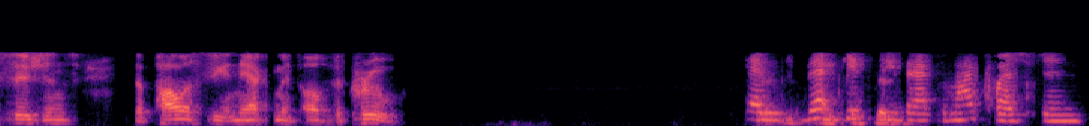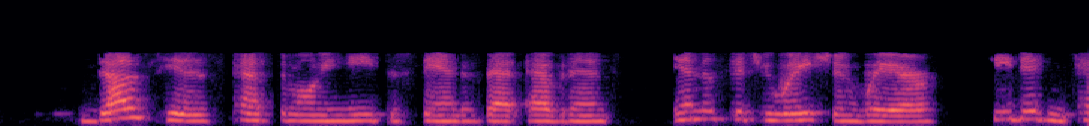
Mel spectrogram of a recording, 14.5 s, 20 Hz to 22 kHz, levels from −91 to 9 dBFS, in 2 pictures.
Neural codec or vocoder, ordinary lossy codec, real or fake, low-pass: codec, 24 kHz, 6 kbps, HILCodec; AAC, 16 kbps; fake; 7.2 kHz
